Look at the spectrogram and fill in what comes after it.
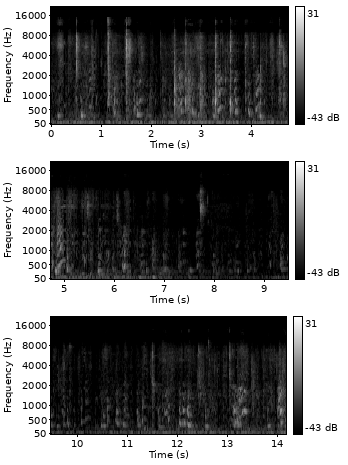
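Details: Suckling newborn Labrador Retriever pups make a busy stream of short, high squeals and whines, dense at first, easing to a quieter stretch midway, then rising again, over a low background hum.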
